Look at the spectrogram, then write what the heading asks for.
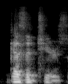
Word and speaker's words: gazetteers: Byzantine Empire called gazetteers gazers gazers is how you pronounce it and these were descriptions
